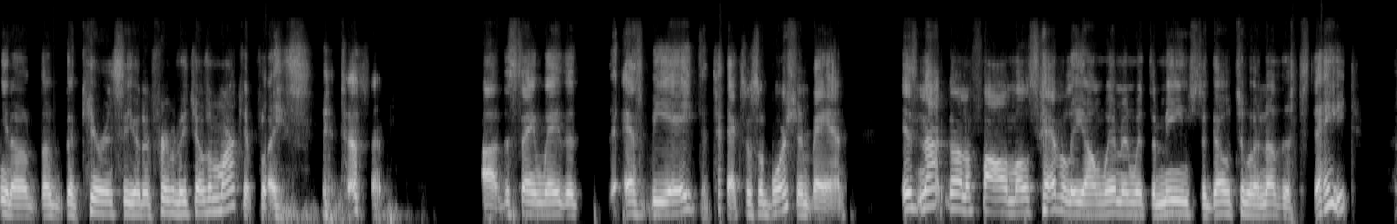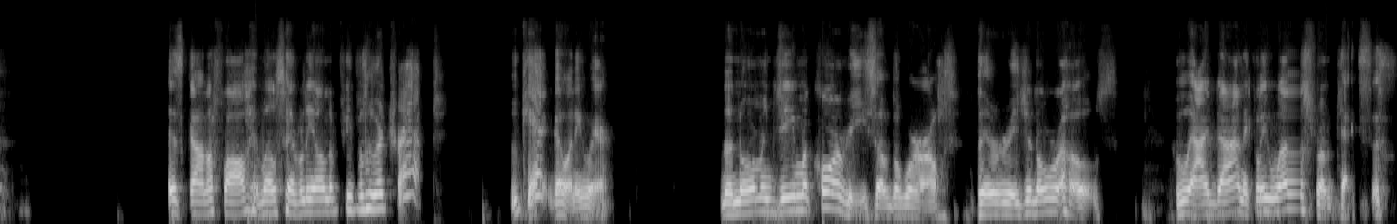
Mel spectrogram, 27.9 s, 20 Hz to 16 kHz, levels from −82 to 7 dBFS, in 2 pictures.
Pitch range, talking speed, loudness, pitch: 145-180 Hz, 150 wpm, -19 LUFS, 155 Hz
